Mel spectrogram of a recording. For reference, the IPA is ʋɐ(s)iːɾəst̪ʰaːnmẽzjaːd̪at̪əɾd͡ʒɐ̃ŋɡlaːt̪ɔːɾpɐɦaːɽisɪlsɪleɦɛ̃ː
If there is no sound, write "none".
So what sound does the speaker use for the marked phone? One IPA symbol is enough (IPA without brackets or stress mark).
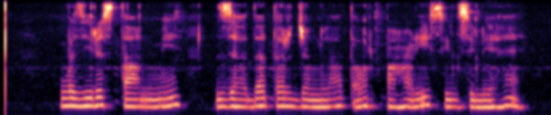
z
